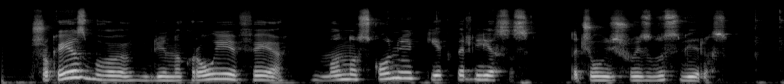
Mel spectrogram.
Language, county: Lithuanian, Šiauliai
